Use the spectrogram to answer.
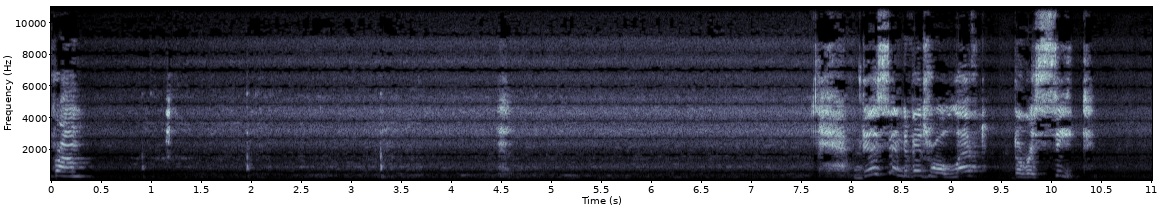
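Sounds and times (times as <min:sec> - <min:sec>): steady faint hiss: 0:00.0 - 0:11.0.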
